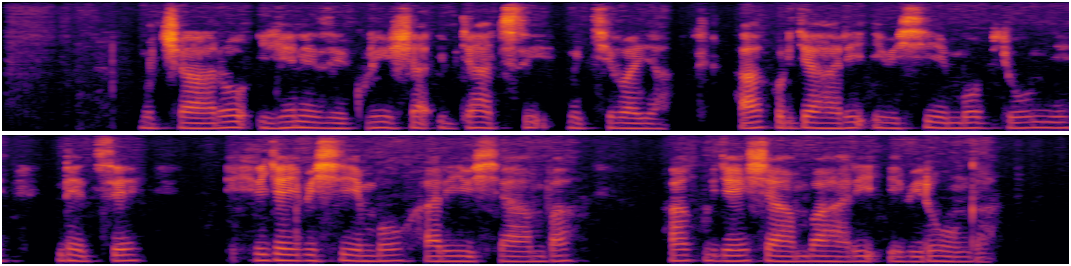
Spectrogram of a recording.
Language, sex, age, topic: Kinyarwanda, male, 18-24, agriculture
